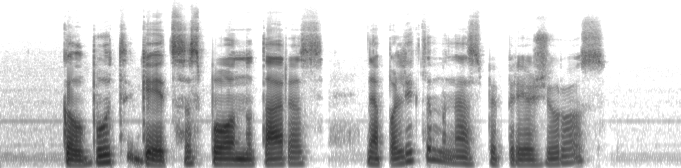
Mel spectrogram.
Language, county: Lithuanian, Marijampolė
